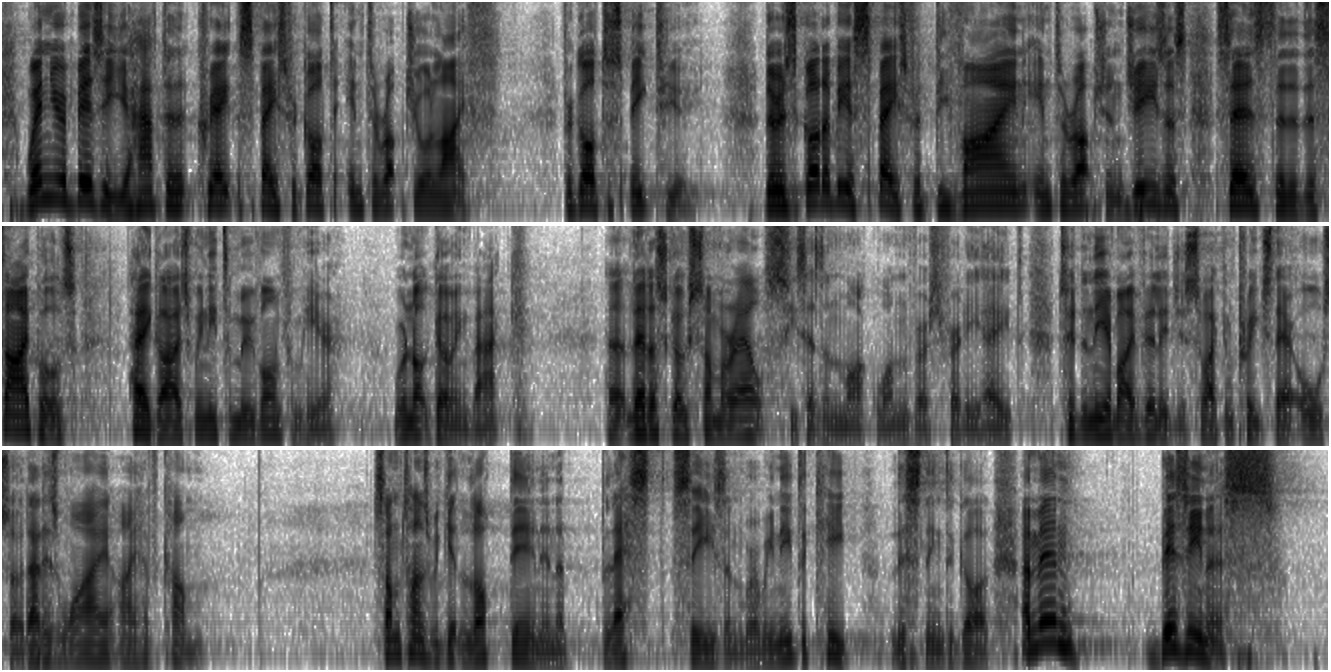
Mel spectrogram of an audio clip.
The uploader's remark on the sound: Recorded Live at Brookwood Church on 01.014.2024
